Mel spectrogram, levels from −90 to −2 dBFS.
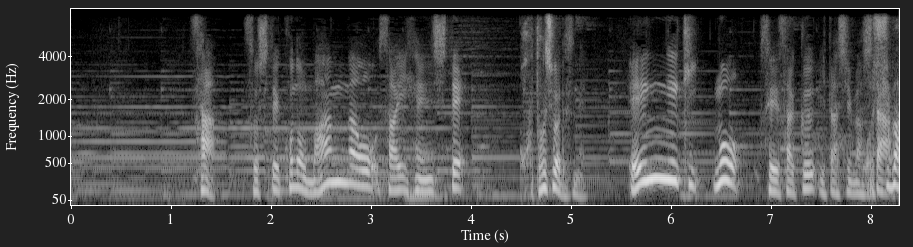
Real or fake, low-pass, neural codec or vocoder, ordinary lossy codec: real; 7.2 kHz; none; none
